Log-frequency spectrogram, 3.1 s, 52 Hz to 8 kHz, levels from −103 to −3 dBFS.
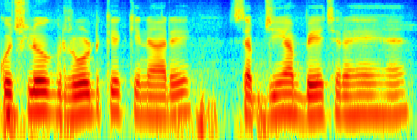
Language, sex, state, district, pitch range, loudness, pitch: Hindi, male, Jharkhand, Ranchi, 130-140 Hz, -18 LUFS, 135 Hz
